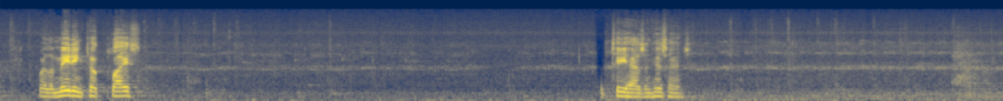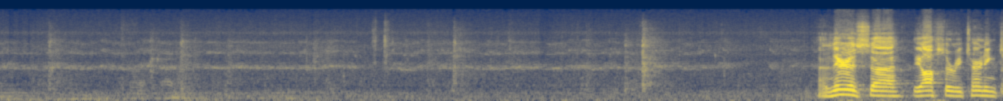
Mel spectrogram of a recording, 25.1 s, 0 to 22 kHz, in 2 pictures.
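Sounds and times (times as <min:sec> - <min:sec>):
faint high whine: 0:00.0 - 0:25.0
steady hiss: 0:00.0 - 0:25.0.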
